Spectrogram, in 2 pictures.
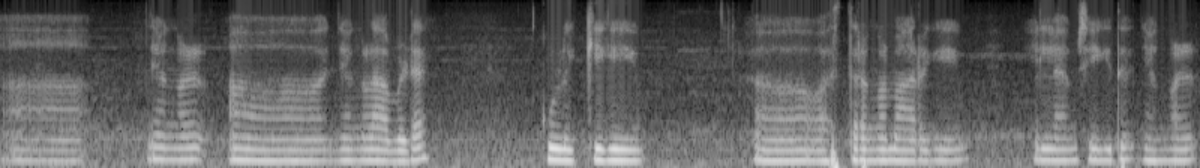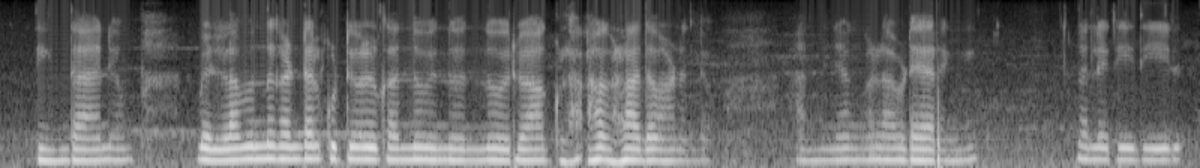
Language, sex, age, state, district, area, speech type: Malayalam, female, 18-30, Kerala, Ernakulam, rural, spontaneous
